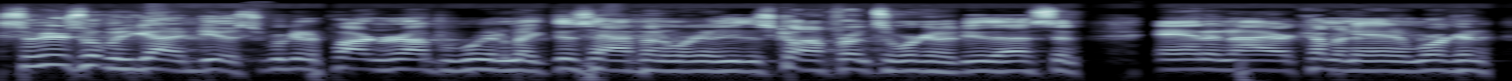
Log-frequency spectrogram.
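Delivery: very fast, tumbling plans; rapid excited plans. Retold or imitated. Friend rushing through partnership plans after the service, very fast. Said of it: "He's like".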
